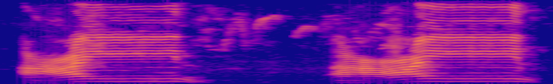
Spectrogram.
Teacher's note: عین حلق کے درمیان والے حصے سے ادا ہوگا، جس سے ہا ادا ہوا تھا، ہا اور عین یہ حلق کے درمیان والے حصے سے ادا ہوتے ہیں۔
